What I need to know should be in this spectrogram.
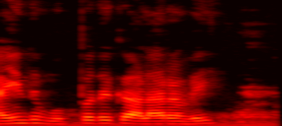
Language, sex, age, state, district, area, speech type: Tamil, female, 30-45, Tamil Nadu, Krishnagiri, rural, read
